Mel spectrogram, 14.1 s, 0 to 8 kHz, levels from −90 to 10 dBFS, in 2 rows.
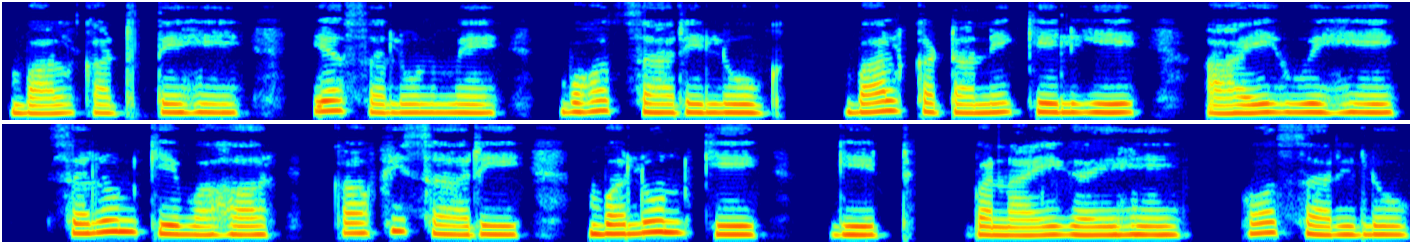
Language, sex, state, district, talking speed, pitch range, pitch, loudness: Hindi, female, Bihar, Lakhisarai, 130 wpm, 205-225 Hz, 215 Hz, -18 LUFS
